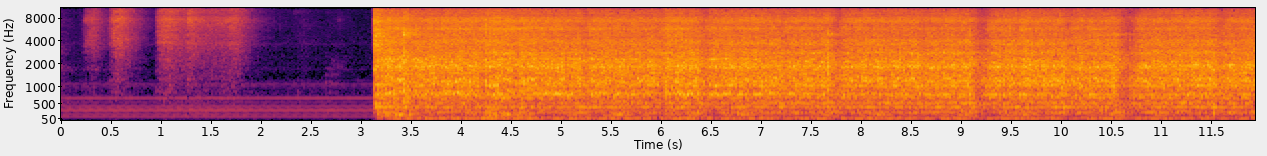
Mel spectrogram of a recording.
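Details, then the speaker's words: 6.9L IDI diesel pulled from a 1970 International Travelette, cranked on ether: the starter churns steadily, about 160 beats a minute, and it tries but never catches; it's getting no fuel yet, so the cause is suspected, not confirmed. "not a good start she's trying that'll make the eyes sting God damn well that was all ether she's not getting any fuel yet"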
